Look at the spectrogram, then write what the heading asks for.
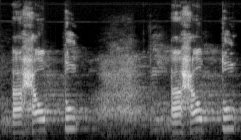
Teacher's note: ساکن حرف کو ملا دیا جاتا ہے ساکن حرف کو مشدد میں ملا دیا جاتا ہے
